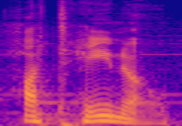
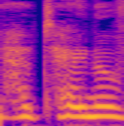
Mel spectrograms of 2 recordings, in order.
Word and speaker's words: Hateno: line and she she she pronounces the name and she says, "Hateno, peace reigns supreme in Hateno Village."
